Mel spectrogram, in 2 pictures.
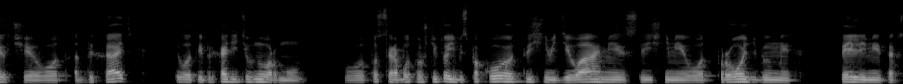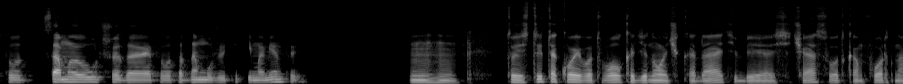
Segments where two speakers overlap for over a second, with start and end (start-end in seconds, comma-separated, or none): none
